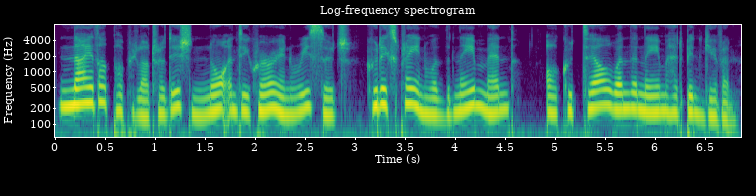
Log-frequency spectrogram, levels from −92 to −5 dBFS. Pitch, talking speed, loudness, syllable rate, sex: 185 Hz, 185 wpm, -18 LUFS, 5.0 syllables/s, female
